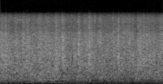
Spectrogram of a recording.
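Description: Steady rain falling outside, an even broadband hiss that holds without pause throughout, heard from indoors with no voices.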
